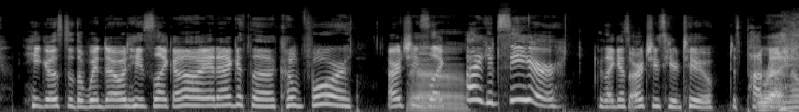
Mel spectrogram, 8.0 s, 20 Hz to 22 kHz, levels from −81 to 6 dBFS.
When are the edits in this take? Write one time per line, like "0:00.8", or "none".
none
